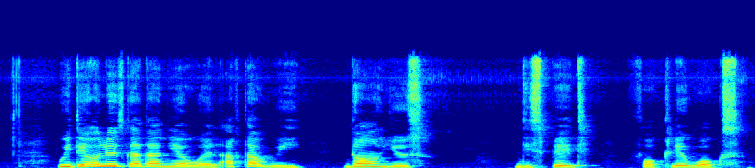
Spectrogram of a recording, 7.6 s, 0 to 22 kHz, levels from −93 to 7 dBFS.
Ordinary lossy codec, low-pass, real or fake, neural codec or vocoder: Opus, 64 kbps; 14.4 kHz; real; none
